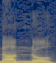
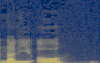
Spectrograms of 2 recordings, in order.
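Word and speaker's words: 何: or Nani uh what so when is it pronounced Nan and when is it pronounced um Nani when there's a no after it it's always pronounced nan nan no nan no Nani no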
